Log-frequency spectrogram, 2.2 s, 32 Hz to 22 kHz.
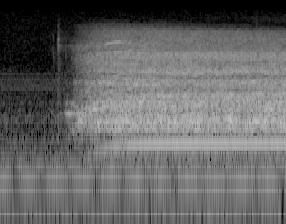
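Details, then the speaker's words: Standard Conair Euro 16 Turbo hair dryer running on high, spinning up to a loud rushing blow with a steady high-pitched whine typical of this fan technology; normal, compared against a quieter lower-frequency prototype at equal airflow. "can hear the high-pitched whine of this technology. And here is a much lower frequency, not so bothersome."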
